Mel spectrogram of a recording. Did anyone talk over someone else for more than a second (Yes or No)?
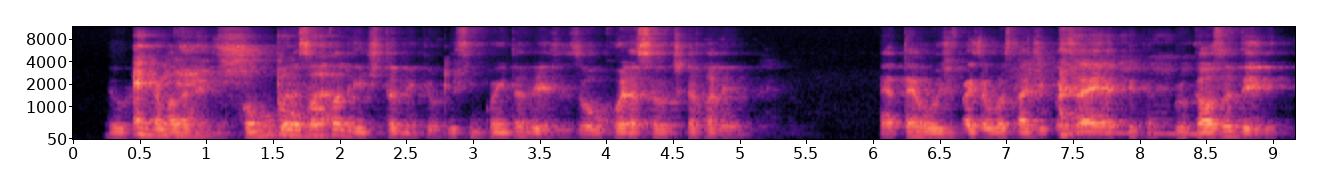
Yes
